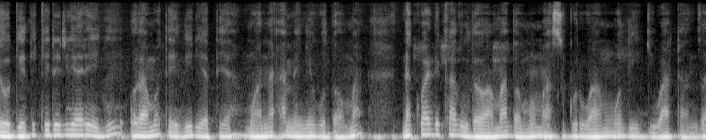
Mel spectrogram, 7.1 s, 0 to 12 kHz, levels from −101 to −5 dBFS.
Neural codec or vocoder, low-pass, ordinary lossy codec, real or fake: codec, 24 kHz, 6 kbps, HILCodec; none; none; fake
